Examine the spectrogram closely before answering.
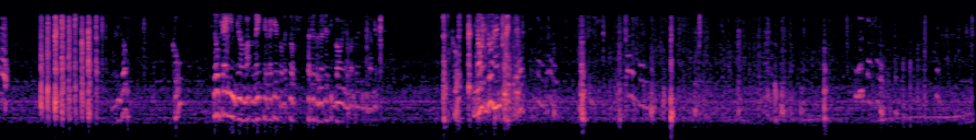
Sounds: inside a large room or hall

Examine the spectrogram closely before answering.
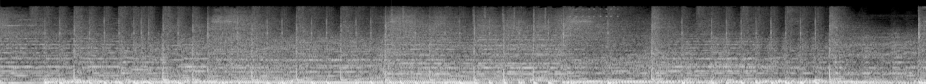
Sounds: Music

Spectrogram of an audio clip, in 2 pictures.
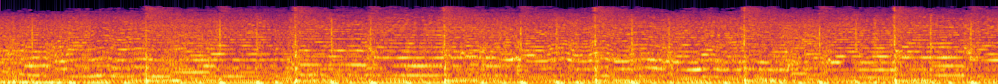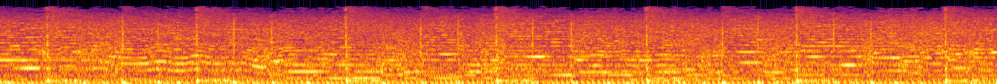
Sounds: Music

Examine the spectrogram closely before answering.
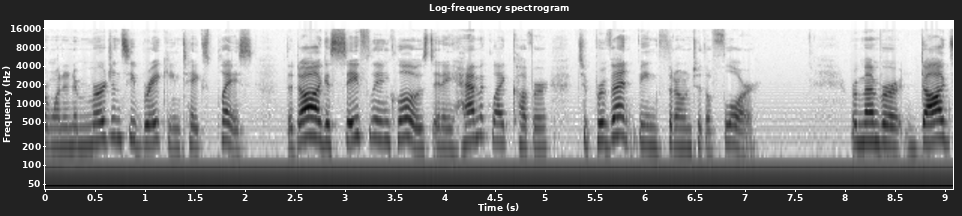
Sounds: Speech

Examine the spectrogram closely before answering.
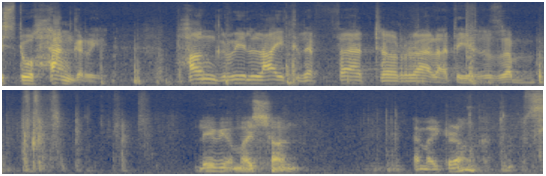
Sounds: Speech

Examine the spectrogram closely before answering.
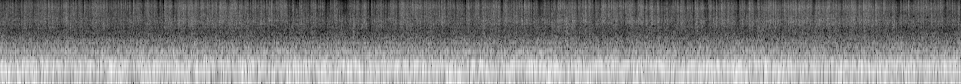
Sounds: Rain on surface

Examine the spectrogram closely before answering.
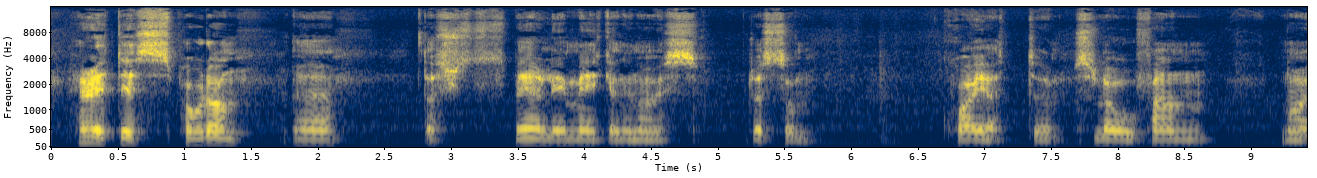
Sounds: Speech

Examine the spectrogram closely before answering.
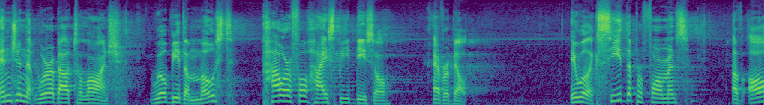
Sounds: Speech

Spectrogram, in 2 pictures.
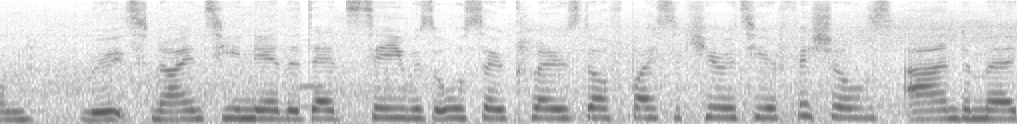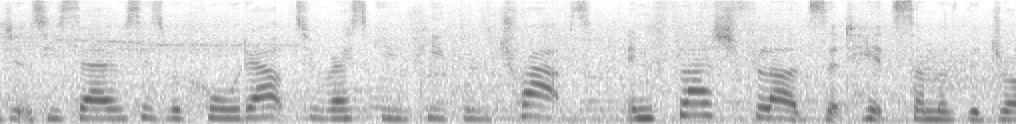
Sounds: Speech

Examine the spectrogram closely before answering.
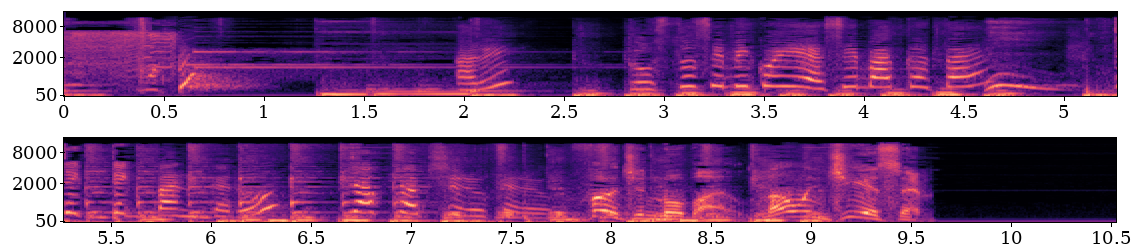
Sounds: Music, Speech

